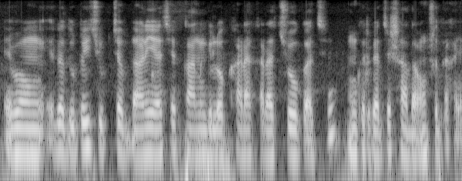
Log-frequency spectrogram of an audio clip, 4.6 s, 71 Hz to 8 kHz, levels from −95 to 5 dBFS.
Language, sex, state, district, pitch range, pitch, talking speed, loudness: Bengali, male, Odisha, Malkangiri, 135-155 Hz, 140 Hz, 220 wpm, -14 LUFS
